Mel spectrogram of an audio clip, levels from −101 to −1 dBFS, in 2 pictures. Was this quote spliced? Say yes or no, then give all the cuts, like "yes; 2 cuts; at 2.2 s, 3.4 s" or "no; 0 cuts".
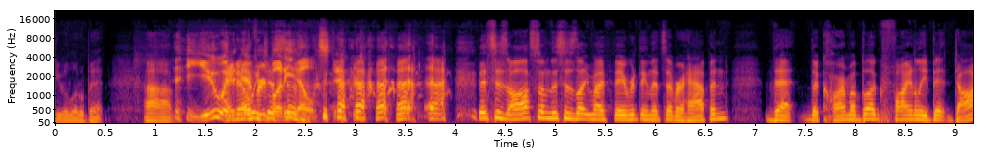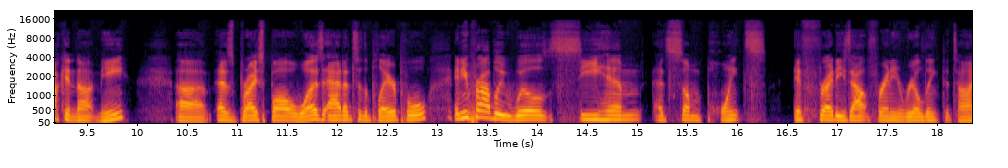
no; 0 cuts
